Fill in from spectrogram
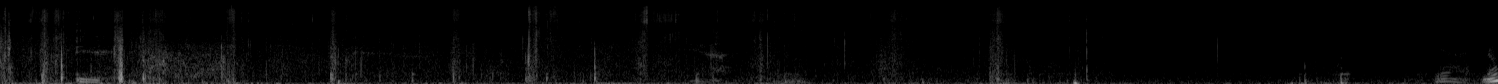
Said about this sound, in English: These footsteps are quite crunchy and loud.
